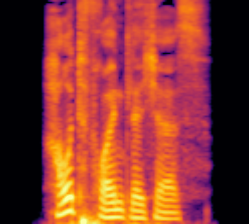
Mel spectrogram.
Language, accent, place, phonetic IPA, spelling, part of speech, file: German, Germany, Berlin, [ˈhaʊ̯tˌfʁɔɪ̯ntlɪçəs], hautfreundliches, adjective, De-hautfreundliches.ogg
- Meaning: strong/mixed nominative/accusative neuter singular of hautfreundlich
